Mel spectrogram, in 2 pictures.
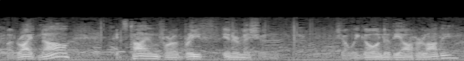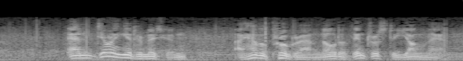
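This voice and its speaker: A man's voice: deep voice, big pitch swings, fairly quick, crowd noise. An American man announcing in a scripted old-time radio style, with formal, theatrical delivery. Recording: dull, lo-fi vintage radio recording.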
